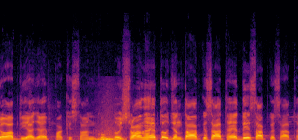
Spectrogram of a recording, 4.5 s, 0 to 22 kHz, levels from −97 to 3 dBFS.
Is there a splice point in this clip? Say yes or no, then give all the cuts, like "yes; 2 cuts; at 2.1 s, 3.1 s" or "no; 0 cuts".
yes; 1 cut; at 1.6 s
